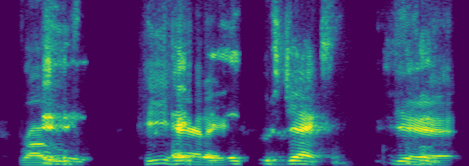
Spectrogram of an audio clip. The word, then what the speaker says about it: Mahmoud Abdul-Rauf: The basket Sheriff No no no no no uh It ain't Sheriff. It's it's um um Mahmoud Abdul-Rauf. That's it. Raouf.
